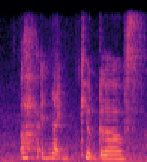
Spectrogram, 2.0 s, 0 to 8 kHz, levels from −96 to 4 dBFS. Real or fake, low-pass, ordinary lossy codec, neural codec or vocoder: real; 7.2 kHz; none; none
